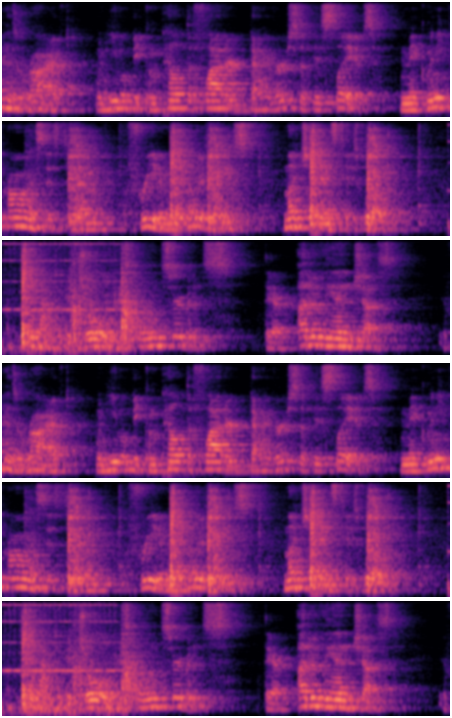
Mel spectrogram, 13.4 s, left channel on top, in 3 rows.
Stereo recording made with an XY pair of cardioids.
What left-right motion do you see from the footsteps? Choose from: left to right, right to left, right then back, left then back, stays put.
right to left.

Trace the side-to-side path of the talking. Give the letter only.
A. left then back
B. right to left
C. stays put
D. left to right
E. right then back
A.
